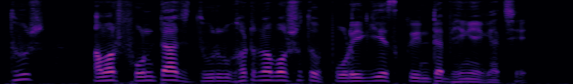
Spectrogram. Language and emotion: Bengali, sad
